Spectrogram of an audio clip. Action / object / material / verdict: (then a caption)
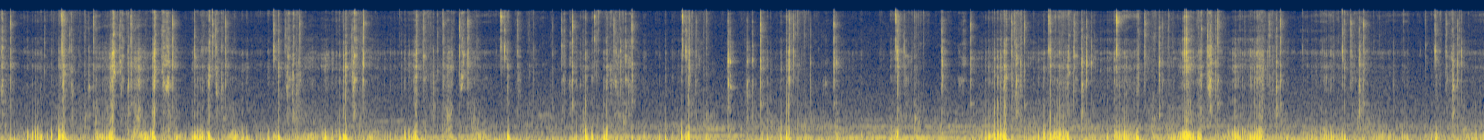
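scrape / bar of soap scraped with a small metal blade / soap / none. A solid, oval, palm-sized mint-green bar of soap is held in one hand and scraped with a small metal blade, peeling off white-green shavings. Repeated scrape strokes make a dense run of short, dry, crackling scrapes with a soft low body and bright, brittle edges.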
